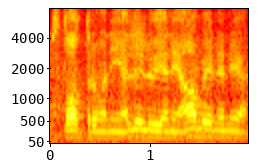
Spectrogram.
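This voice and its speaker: A man's voice: a little high, flat delivery, a little fast, a crowd in the background. A male pastor preaching a sermon with fervent, repetitive rhetorical questions.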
